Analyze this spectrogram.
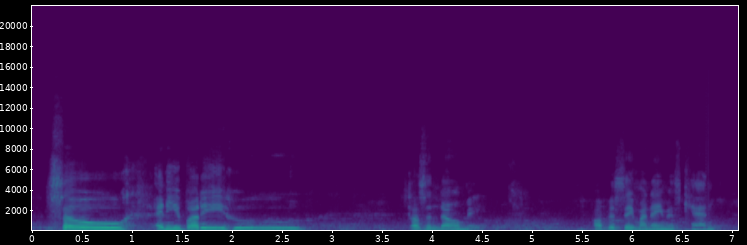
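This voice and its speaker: With an American accent, a man speaks at a very slow pace, leaving long, frequent pauses. His pitch is high for a man, and his tone is dark and mellow. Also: lively intonation. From England, Oxford area. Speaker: YouTuber, city walk vlogger. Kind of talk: live stream walking tour. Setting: outdoors, walking on elevated park. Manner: casual, meandering.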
